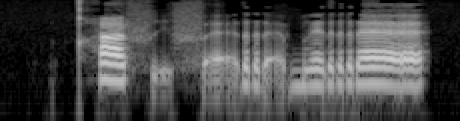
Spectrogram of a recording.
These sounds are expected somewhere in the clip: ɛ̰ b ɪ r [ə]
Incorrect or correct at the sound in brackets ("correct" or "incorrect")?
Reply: incorrect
